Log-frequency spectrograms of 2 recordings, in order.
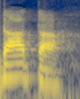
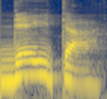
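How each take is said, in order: First: The first syllable does not sound like 'day'. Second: The first syllable sounds like the word 'day'. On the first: The speaker calls it wrong. "আমরা অনেক সময় কি বলে থাকি" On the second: The speaker calls it right. "Right pronunciation is"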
